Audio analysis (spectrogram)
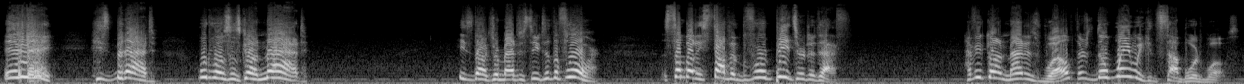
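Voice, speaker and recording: A man voicing a panicked male palace guard shouting in alarm. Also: very high-pitched, very animated, normal speed, long pauses, voice pushed up, exaggerated voice.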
